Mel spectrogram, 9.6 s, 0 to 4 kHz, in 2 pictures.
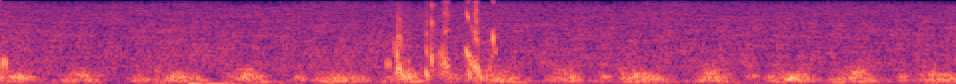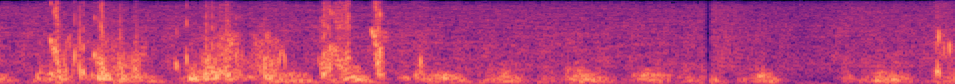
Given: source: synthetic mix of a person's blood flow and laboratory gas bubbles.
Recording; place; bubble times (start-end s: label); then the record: Doppler ultrasound of blood flow; precordium
0.00-0.17 s: bubbles
1.91-2.51 s: bubbles
4.95-5.54 s: bubbles
5.62-6.24 s: bubbles
6.36-6.75 s: bubbles
6.83-6.95 s: bubbles
9.42-9.56 s: bubbles
From the record:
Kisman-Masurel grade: 333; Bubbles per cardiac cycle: rolling drumbeat, 9 or more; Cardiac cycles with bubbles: 50 to 99%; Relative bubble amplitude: loud (0.450 to 0.775); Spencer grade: 3 (all of the cardiac periods contain showers or single bubble signals, but not dominating or overriding the cardiac motion signals); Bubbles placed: anywhere in the cardiac cycle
